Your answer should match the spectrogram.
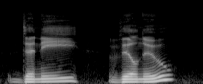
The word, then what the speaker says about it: Denis Villeneuve: All right, my number six is Arrival, which I finally figured out the way to pronounce the director's name. I believe the correct pronunciation is Denis Villeneuve, I believe is how you say it.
